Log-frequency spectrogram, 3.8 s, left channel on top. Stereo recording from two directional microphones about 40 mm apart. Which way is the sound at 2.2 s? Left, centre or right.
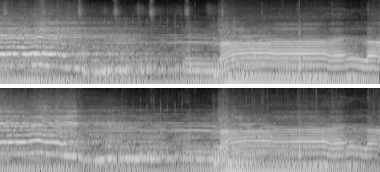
Right.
